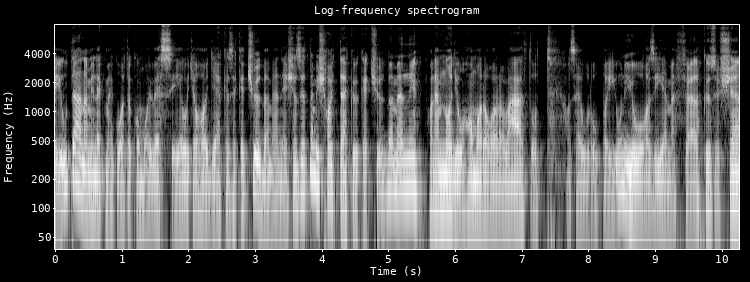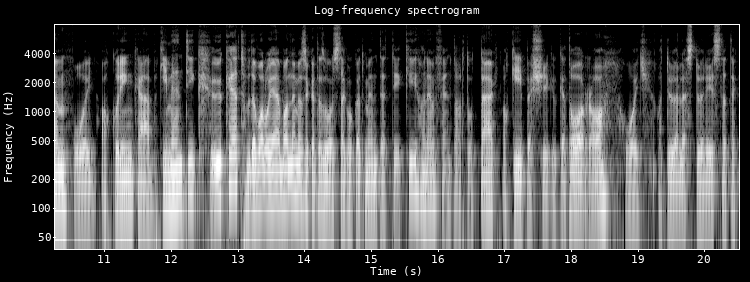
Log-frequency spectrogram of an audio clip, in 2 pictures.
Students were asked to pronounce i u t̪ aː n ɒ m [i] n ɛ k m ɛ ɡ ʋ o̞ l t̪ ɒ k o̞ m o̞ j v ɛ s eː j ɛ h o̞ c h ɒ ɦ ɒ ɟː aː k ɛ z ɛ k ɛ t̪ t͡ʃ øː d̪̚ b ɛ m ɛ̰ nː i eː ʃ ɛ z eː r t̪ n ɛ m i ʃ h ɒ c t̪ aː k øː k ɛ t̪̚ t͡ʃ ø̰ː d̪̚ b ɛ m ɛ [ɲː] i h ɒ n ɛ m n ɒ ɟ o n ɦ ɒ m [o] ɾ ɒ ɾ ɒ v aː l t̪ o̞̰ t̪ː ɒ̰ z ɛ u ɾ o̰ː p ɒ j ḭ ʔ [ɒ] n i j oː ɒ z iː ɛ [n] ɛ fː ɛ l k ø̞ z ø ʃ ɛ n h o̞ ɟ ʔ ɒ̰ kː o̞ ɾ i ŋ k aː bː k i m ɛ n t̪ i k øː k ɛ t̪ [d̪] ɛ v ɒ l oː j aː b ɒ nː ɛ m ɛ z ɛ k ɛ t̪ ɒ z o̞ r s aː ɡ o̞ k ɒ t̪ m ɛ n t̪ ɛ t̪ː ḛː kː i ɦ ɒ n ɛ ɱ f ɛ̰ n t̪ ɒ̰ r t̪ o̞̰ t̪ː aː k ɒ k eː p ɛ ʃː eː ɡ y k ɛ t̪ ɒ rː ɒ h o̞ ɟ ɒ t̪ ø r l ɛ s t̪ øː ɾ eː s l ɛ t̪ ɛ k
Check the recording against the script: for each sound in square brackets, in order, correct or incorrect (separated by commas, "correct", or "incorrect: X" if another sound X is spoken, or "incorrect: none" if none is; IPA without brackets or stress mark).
correct, incorrect: nː, incorrect: ɒ, incorrect: u, incorrect: m, correct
